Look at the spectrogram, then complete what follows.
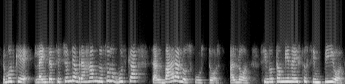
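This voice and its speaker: A woman's voice: sits high, moderate pace, phone-quality sound. A woman from Romania with an Italian accent, whose first language is Romanian, teaching the Bible earnestly with frequent "eh" fillers.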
